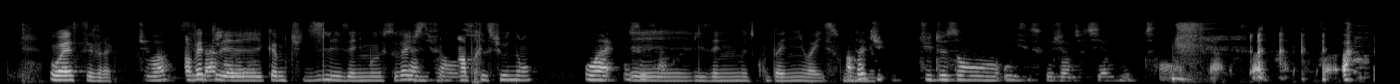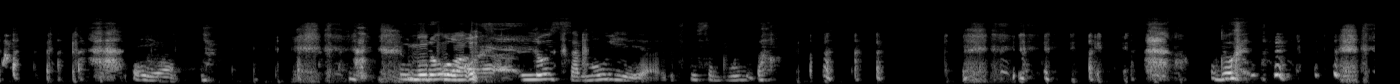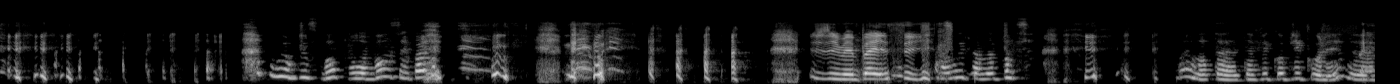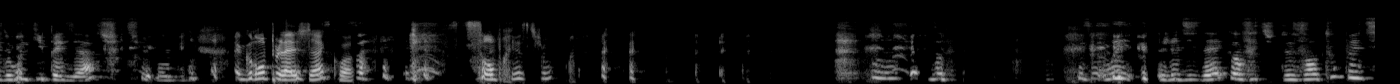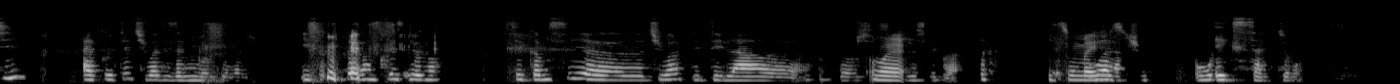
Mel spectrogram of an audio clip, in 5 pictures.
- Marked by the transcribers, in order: tapping; static; laugh; chuckle; other background noise; laugh; chuckle; put-on voice: "l'eau, heu, l'eau ça mouille et heu, le feu ça brûle"; laugh; laugh; laughing while speaking: "pas genre"; laugh; laughing while speaking: "Mais oui !"; laugh; chuckle; distorted speech; laugh; chuckle; laughing while speaking: "Oui. Oui"; laugh; laughing while speaking: "Ah ça c'est"; chuckle; laugh; laugh; chuckle; laughing while speaking: "Ouais, c'est vrai"; chuckle; stressed: "exactement"
- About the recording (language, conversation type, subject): French, unstructured, Préférez-vous la beauté des animaux de compagnie ou celle des animaux sauvages ?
